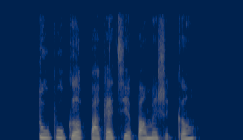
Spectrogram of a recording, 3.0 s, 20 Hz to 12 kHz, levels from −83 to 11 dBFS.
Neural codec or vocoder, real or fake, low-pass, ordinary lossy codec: codec, 16 kHz in and 24 kHz out, 0.4 kbps, LongCat-Audio-Codec, two codebook decoder; fake; 10.8 kHz; MP3, 96 kbps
